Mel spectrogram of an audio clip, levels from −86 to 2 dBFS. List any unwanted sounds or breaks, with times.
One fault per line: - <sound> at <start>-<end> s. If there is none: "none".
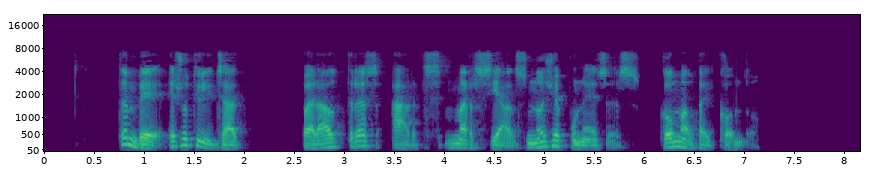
none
